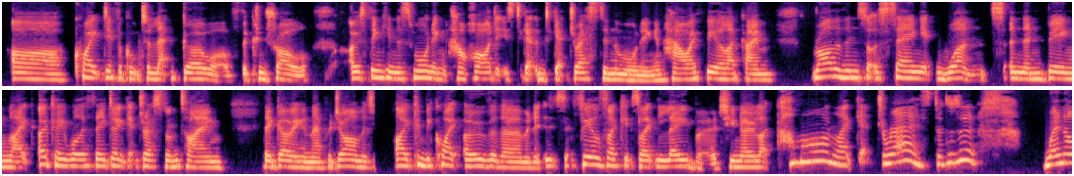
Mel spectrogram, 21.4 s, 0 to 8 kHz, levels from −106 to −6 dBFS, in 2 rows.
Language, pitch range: English, 165-200 Hz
